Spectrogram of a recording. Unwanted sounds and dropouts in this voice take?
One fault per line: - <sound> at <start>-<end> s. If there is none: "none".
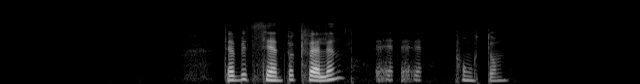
- laugh at 3.8-4.2 s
